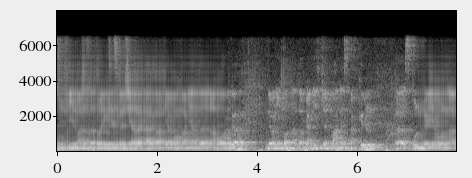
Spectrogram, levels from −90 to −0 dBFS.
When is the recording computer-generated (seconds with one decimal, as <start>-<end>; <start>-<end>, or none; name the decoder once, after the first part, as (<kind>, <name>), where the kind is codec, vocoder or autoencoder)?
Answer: 0.0-3.4 (vocoder, Vocos); 7.2-8.0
